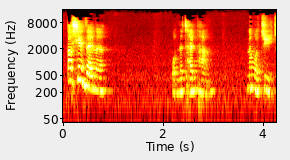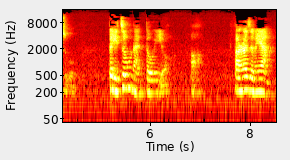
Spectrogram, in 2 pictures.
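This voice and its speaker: A Buddhist nun lectures in a foundation's lecture room, recounting her memories to an audience in a fairly high voice. Her storytelling is lively, peppered with short "hao" and "ha" fillers. The roomy hall echoes, with faint ambient noise in the background.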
